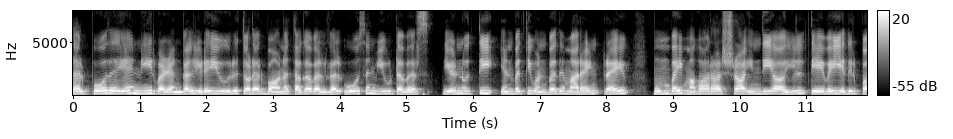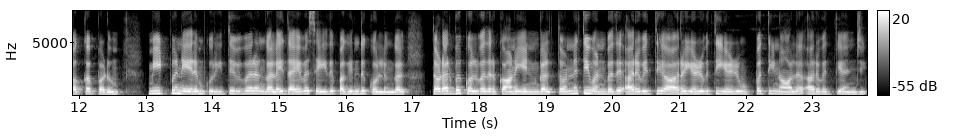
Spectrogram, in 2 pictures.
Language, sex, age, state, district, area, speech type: Tamil, female, 18-30, Tamil Nadu, Vellore, urban, read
